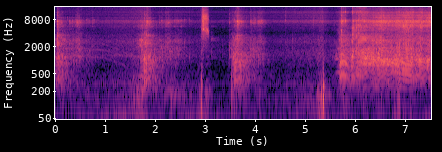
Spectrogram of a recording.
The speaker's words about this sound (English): He's literally playing. So if I go see him in concert, he's playing the chainsaw? He's playing a freaking chainsaw. You know what? I can dig it. That's actually kind of... chainsaw. You gotta love it. Yeah. Chainsaw rock, man.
